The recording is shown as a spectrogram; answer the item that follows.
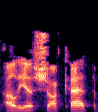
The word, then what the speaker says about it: Alia Shawkat: I should just point out before we sign off for the week that Alia Shawkat, am I saying her name right, from Arrested Development? – Sure. Yeah.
